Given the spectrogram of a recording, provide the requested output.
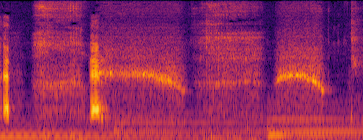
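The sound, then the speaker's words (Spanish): A voice imitates a doll snoring: a few drawn-out, raspy breaths with a faint whistling edge rise and fall in a slow rhythm, fairly loud, with no other talk. “Y yo recuerdo que de la nada el muñeco empieza a roncar y empieza”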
